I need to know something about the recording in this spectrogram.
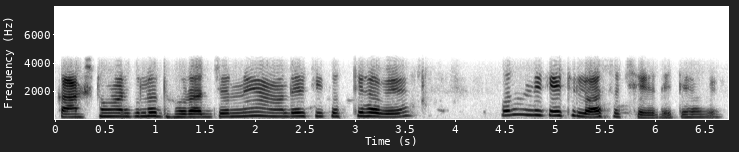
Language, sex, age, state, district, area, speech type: Bengali, female, 45-60, West Bengal, Darjeeling, urban, conversation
